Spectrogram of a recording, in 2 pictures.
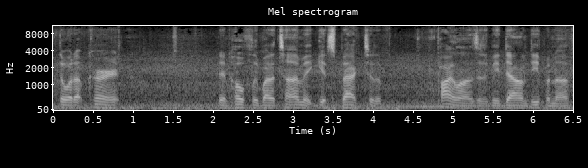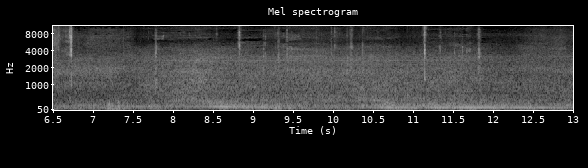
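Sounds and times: low engine drone: 0:00.0 - 0:13.0.

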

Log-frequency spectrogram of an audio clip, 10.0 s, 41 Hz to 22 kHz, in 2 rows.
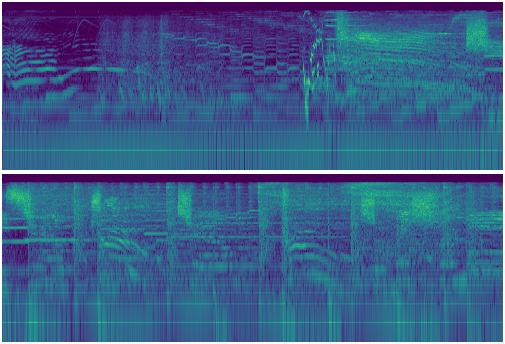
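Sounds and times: cartoon jingle music: 0:02.2 - 0:08.4.

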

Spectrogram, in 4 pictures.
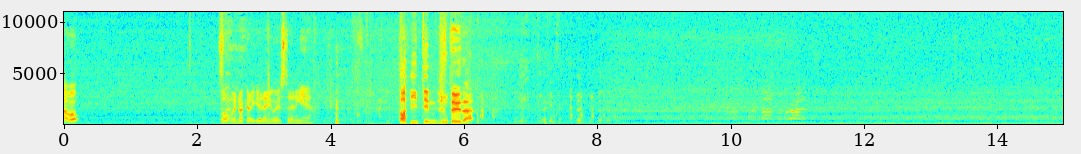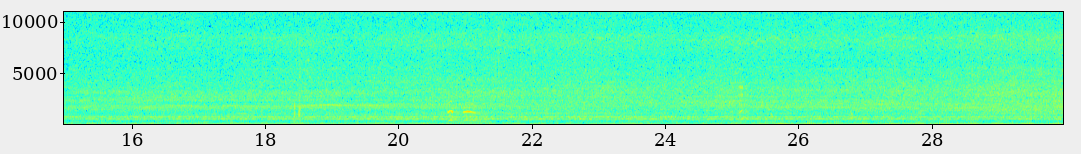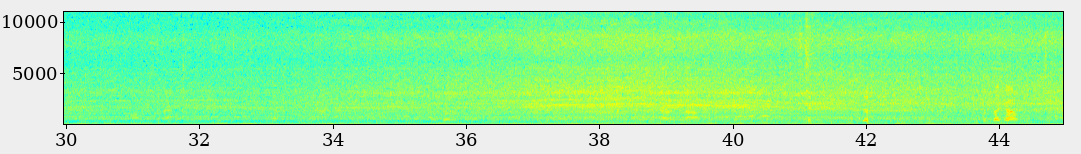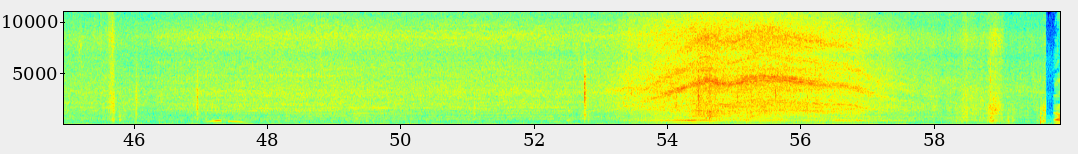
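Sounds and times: engine running at low revs: 0:00.0 - 0:59.9.

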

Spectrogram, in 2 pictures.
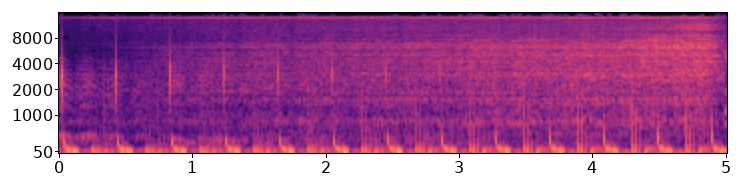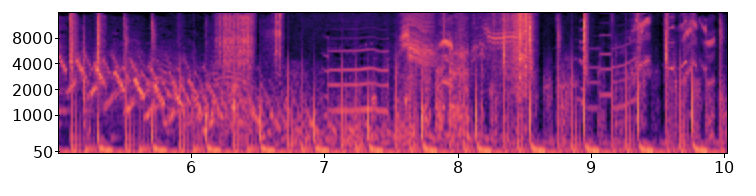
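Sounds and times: pounding kick drum: 0:00.0 - 0:06.2
rolling bassline: 0:00.0 - 0:10.0
zapping synth effects: 0:00.3 - 0:08.2.

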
